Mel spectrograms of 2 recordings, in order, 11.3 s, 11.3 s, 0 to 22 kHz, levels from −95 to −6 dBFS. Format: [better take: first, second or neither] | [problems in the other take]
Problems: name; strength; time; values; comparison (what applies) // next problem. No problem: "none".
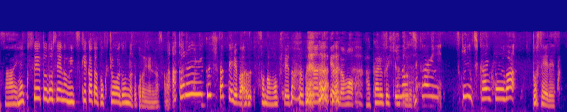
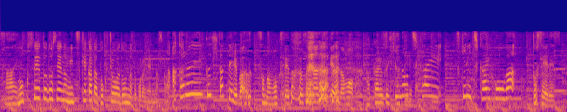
second | noise reduction (neural mask model Resemble Enhance denoiser)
